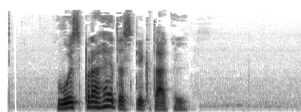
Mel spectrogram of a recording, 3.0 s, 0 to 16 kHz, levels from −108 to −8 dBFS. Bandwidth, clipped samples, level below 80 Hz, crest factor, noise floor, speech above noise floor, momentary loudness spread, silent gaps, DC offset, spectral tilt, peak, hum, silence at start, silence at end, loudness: 11.5 kHz; under 0.1%; -66 dBFS; 20 dB; -64 dBFS; 45 dB; 17 LU; none; under 0.1%; -5.5 dB/octave; -2 dBFS; none; 0.55 s; 1.15 s; -19 LUFS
